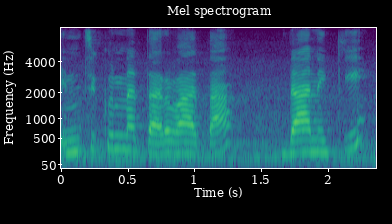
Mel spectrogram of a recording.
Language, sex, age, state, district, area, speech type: Telugu, female, 18-30, Telangana, Medak, rural, spontaneous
